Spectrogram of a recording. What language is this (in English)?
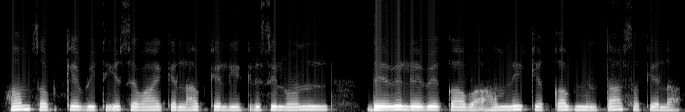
Magahi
